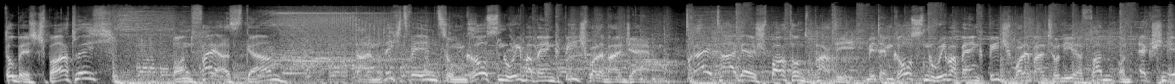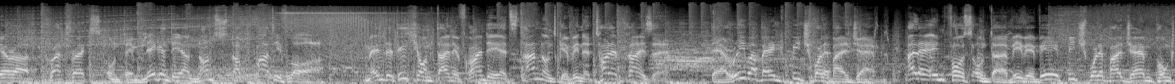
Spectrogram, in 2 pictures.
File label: Spot HOT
